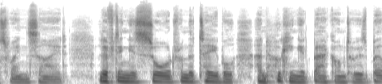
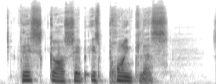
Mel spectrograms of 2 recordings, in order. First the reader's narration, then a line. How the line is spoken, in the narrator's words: snapped Corswain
